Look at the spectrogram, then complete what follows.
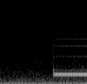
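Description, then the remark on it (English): A phone call plays over a speakerphone: after a low background hum, a steady, single-pitched electronic ringing tone starts halfway through and holds loudly to the end, with no one talking. “Put it on speaker so everybody can hear this.”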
